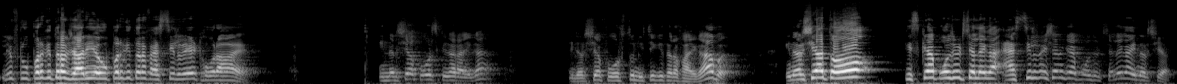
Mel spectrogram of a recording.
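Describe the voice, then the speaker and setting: A man's voice: very high-pitched, brisk. Repetitive, question-asking male lecture teacher. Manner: repeats questions and answers them himself, calls students dear and brother; mixes English technical terms into Hindi speech. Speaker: engineering exam-prep teacher. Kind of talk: online lecture.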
